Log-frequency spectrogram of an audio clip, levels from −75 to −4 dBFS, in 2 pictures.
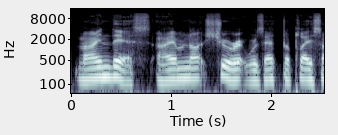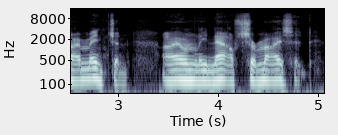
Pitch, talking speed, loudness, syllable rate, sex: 135 Hz, 215 wpm, -17 LUFS, 5.1 syllables/s, male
